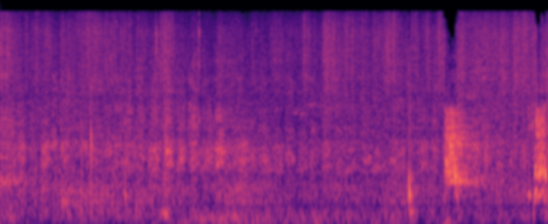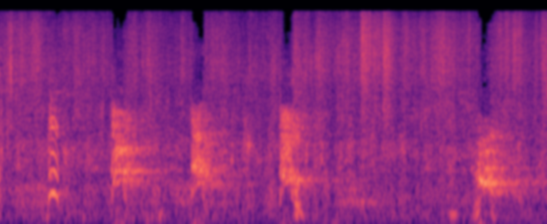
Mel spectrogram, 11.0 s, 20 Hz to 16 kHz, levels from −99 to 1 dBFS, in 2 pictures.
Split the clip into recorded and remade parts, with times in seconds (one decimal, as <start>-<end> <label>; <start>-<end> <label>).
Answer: 0.0-11.0 recorded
